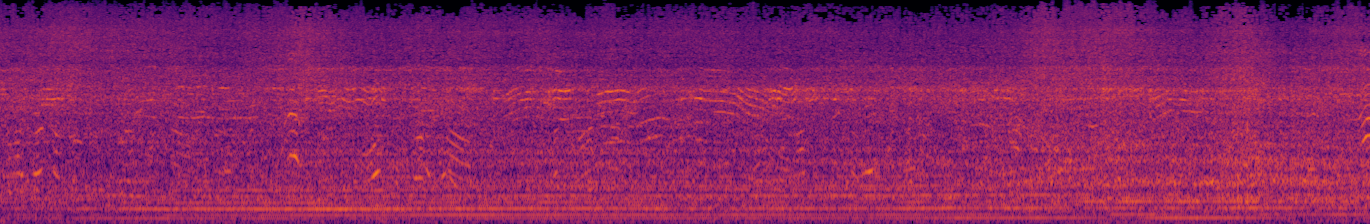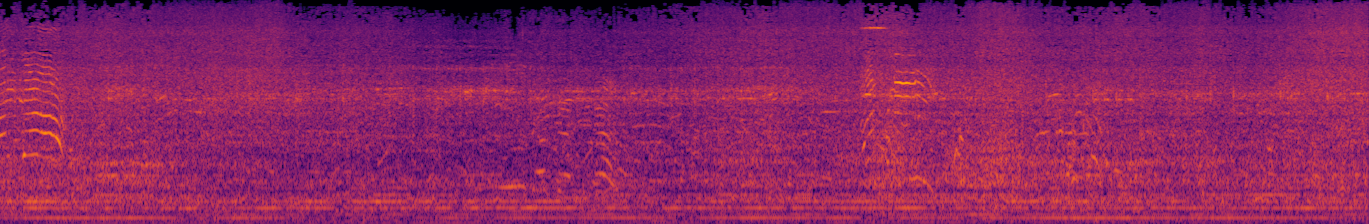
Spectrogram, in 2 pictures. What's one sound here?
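A personal watercraft engine drones under load.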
